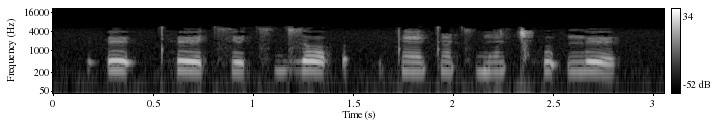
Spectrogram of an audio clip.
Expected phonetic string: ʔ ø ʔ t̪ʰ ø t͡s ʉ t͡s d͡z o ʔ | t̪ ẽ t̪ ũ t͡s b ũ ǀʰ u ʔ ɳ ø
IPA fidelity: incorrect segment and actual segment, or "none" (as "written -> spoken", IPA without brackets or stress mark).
ɳ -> ŋ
